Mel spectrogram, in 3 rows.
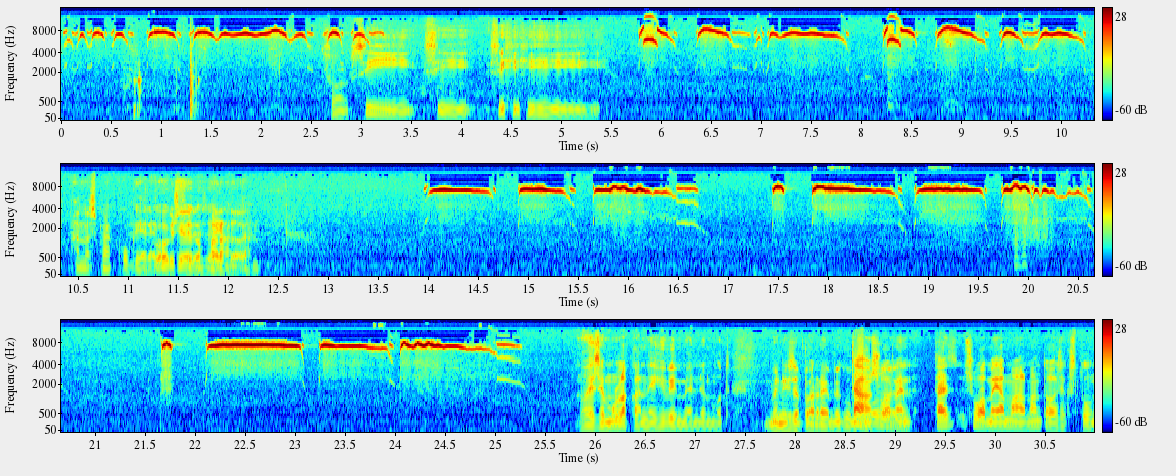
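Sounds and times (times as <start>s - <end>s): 
hazel grouse call blown on a small whistle hunting lure: 0.0s - 3.3s, 5.8s - 10.3s, 14.0s - 16.8s, 17.4s - 20.7s, 21.7s - 25.3s
speech: 2.7s - 5.5s, 10.5s - 12.5s, 26.0s - 30.9s.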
